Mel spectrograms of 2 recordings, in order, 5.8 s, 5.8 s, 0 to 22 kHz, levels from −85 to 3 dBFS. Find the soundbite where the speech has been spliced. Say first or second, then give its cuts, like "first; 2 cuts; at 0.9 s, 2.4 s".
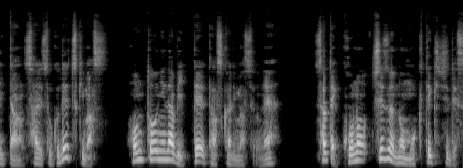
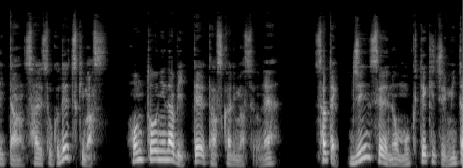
second; 1 cut; at 4.2 s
